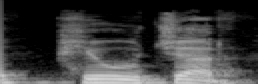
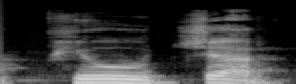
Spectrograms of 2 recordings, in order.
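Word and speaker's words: future: जब किसी वर्ड के लास्ट में TURE आए तो TURE को चर से पढ़ते हैं। ठीक है, जैसे फ्यूचर, देखिए टी के बाद URE आ रहा है, इस वजह से यहाँ चर का उच्चारण आ रहा है, फ्यूचर।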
